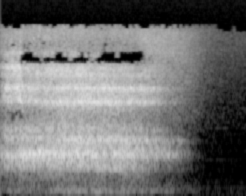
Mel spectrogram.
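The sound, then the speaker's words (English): A person exhales one long, breathy, airy breath that lasts about a second and a half, steady at first and then tapering off into silence. “See that breath? That exhale right there?”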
